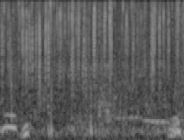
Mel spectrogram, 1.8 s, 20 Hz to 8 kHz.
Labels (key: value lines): label: biophony, cascading saw
recorder: SoundTrap 600 or HydroMoth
